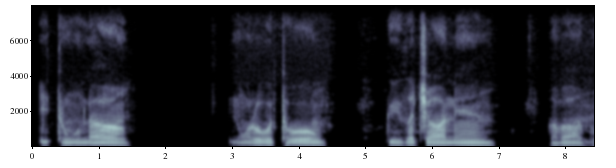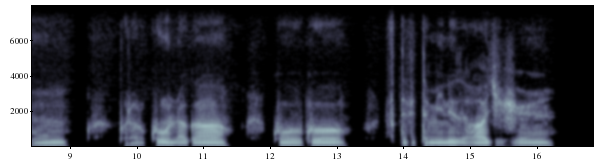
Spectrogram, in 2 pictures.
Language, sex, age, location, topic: Kinyarwanda, male, 50+, Musanze, agriculture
